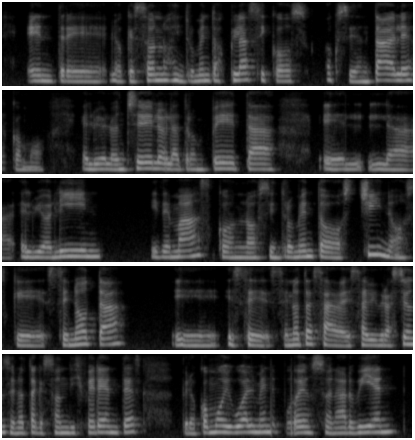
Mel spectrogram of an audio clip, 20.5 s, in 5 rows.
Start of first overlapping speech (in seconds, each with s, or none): none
